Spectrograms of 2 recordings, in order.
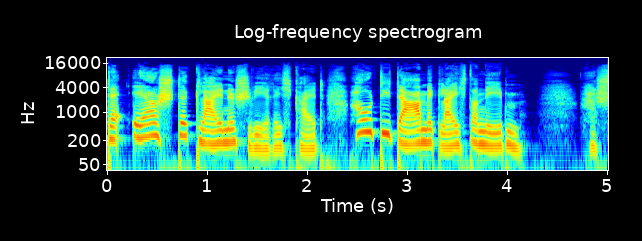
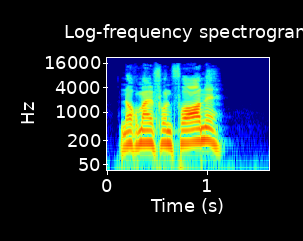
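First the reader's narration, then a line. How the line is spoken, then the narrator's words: Growled. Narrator (German): knurrte es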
